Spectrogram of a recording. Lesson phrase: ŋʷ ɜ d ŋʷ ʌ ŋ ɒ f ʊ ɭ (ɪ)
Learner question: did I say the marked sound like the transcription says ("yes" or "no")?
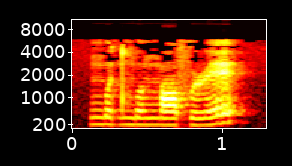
no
